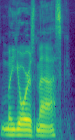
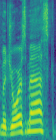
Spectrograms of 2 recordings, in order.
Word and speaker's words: Majora's Mask: my life obviously I picked up the sequel mayor's mask it's actually pronounced Majora's Mask but I like to make the J sounds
